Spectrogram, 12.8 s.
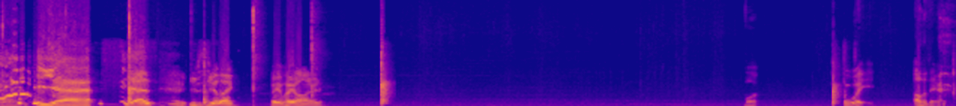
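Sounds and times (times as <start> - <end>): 
laughter: 0.0 - 2.2
speech: 0.5 - 4.4, 11.3 - 12.7
low steady rumble: 1.1 - 12.7
slow hand claps: 5.1 - 5.3.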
